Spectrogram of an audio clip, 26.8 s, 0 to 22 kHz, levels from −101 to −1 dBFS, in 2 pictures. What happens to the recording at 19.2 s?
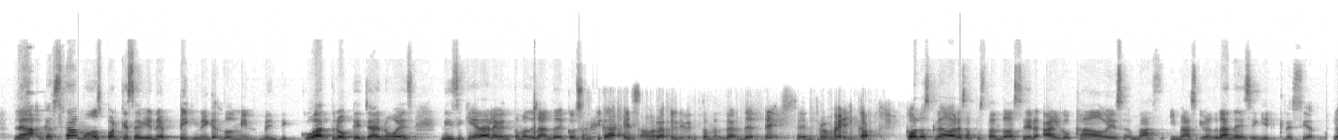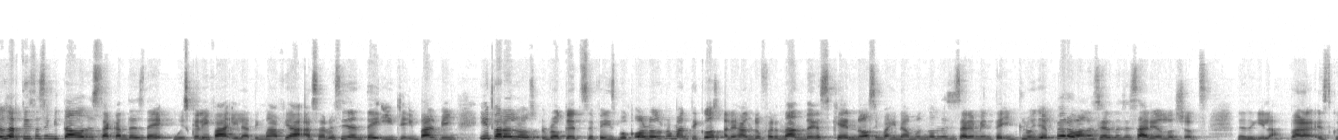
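Nothing goes wrong at 19.2 s; the audio plays through that moment intact, with no dropout, click, distortion or other fault.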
